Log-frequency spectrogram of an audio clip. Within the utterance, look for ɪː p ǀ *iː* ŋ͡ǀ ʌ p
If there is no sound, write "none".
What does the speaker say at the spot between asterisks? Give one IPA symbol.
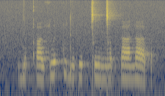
ɪː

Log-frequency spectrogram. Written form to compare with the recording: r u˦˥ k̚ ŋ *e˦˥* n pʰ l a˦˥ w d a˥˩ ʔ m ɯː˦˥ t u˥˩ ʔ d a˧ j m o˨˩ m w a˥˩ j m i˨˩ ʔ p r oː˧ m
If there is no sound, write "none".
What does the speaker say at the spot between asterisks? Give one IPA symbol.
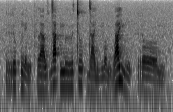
e˩˦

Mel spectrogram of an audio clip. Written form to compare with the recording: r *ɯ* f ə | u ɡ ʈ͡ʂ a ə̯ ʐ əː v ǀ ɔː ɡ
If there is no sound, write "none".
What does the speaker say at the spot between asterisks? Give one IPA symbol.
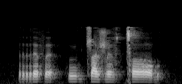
ə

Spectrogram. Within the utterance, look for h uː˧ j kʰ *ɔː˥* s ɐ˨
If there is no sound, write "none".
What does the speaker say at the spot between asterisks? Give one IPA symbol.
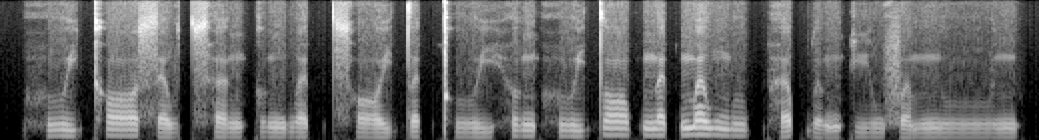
ɔː˥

